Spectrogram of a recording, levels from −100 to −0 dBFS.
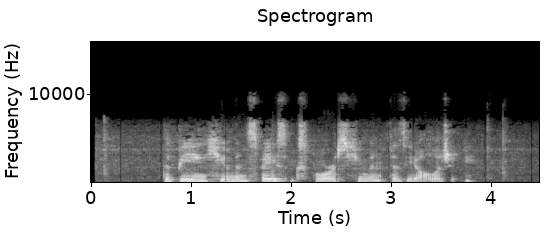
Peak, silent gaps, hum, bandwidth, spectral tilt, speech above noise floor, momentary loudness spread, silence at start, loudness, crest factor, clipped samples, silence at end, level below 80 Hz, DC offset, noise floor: -2 dBFS; none; none; 10 kHz; -4 dB/octave; 30 dB; 7 LU; 0.1 s; -16 LUFS; 16 dB; under 0.1%; 0.35 s; -54 dBFS; under 0.1%; -47 dBFS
